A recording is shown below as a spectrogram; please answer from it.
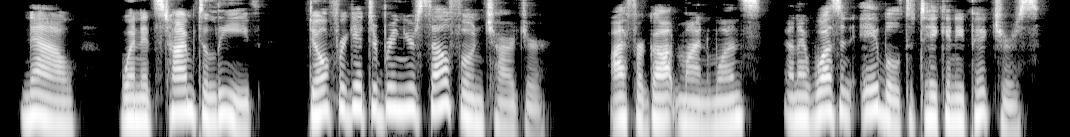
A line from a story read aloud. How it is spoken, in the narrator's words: Michelle said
